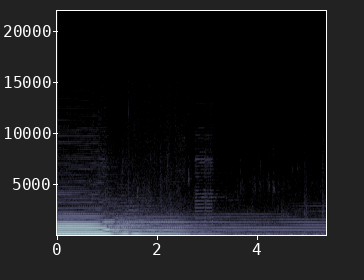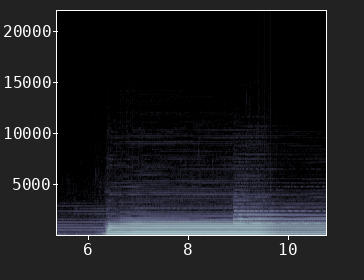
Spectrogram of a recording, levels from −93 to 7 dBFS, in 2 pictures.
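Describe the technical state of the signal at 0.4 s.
At 0.4 s the signal is intact, with no fault present at that moment.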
